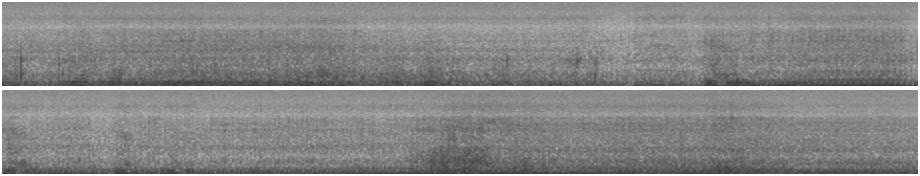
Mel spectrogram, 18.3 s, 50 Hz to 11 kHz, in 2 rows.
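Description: Benelli TRK 502 X parallel-twin engine running at a steady, low speed while riding a gravel track, with a few short knocks, about seven, ten and thirteen seconds in, from the bike going over the rough surface.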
